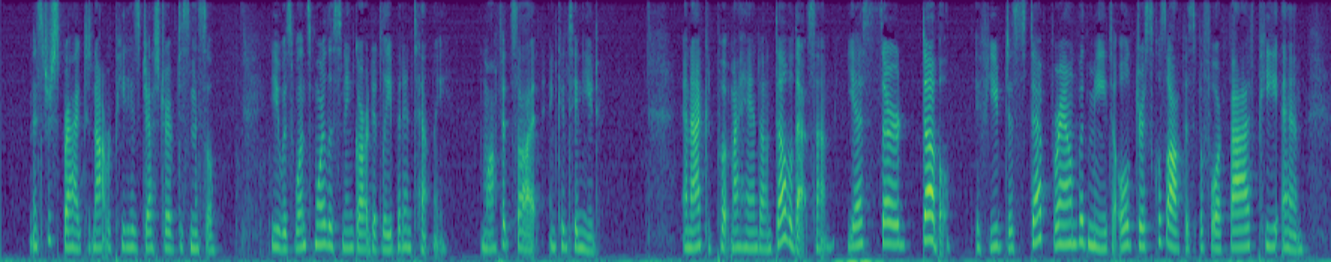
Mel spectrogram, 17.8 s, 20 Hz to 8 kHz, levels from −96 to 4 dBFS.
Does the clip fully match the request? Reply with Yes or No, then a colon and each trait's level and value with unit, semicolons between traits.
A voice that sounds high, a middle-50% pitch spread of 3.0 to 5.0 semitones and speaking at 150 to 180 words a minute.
No: high, 195 Hz; narrow, 2.6 semitones; average, 170 wpm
